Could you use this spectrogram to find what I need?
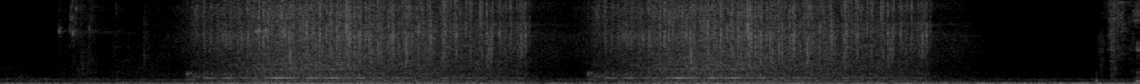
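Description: A magical spell shimmers and hisses in two bursts.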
